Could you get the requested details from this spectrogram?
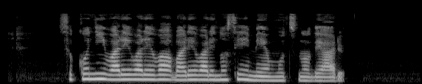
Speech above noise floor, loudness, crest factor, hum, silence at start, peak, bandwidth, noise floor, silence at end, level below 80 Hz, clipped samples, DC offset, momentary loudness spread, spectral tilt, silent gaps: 42 dB; -22 LUFS; 18 dB; none; 0.6 s; -6 dBFS; 11.5 kHz; -63 dBFS; 0.8 s; -74 dBFS; under 0.1%; under 0.1%; 10 LU; -4.5 dB/octave; none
